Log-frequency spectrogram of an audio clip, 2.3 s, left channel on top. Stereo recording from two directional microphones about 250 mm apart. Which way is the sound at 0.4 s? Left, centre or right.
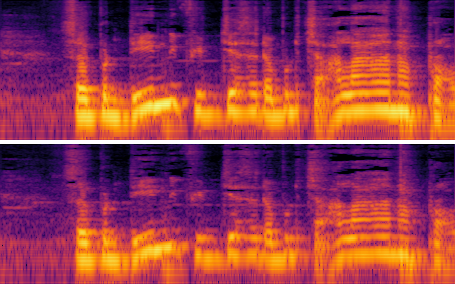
Left.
